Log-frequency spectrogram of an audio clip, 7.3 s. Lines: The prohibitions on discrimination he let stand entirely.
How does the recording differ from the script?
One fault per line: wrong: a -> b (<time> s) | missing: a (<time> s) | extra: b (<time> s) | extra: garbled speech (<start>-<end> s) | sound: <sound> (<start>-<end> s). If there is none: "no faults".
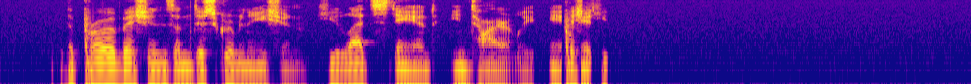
extra: garbled speech (4.1-4.6 s)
